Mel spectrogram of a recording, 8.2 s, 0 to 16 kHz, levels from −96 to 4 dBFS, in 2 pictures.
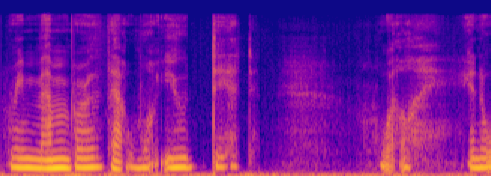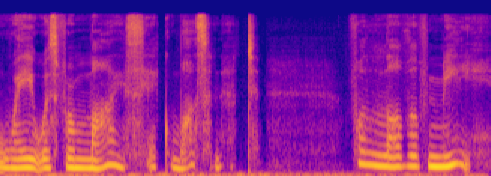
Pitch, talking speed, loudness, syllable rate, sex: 200 Hz, 140 wpm, -15 LUFS, 4.0 syllables/s, female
